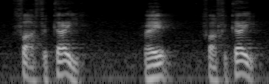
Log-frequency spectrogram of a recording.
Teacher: when you use the Samoan language, you can change the T's to K's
